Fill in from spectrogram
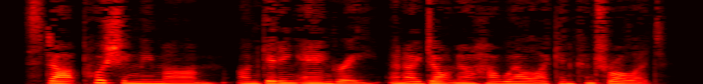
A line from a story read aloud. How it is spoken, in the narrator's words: in a soft voice that carried warning power, he said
